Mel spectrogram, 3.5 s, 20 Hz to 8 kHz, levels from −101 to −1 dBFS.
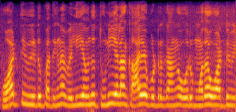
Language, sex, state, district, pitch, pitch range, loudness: Tamil, male, Tamil Nadu, Kanyakumari, 225 Hz, 210-240 Hz, -15 LUFS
